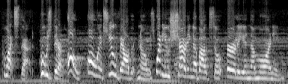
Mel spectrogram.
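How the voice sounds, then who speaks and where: A woman putting on an excitable young male rabbit, flustered and stammering, very high-pitched, with loud background music. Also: normal speed. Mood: grumpy.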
